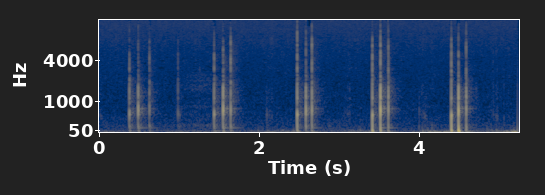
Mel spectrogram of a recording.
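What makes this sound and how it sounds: Fingertips tap the top of the red plastic lid on a medium clear plastic jar full of peanuts, then fingers tap the side of the jar. Fifteen short, dull taps fall in five quick triplets, each one dying away almost instantly with a faint low, hollow knock.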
